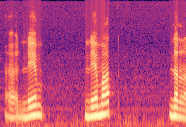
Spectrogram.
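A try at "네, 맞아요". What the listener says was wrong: sorry sorry একটা কমা আছে তার মানে হচ্ছে আপনি এখানে দম নেবেন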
